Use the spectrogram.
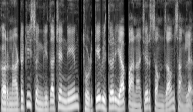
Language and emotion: Goan Konkani, neutral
